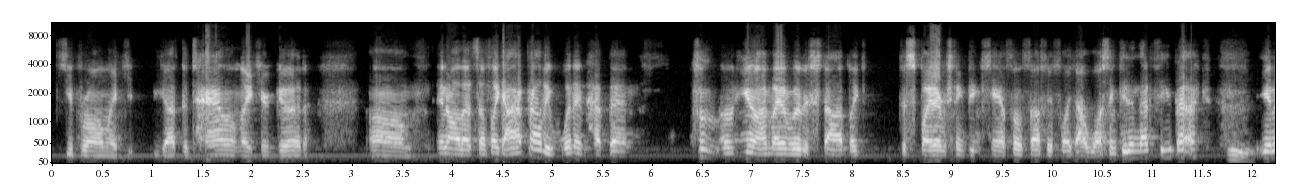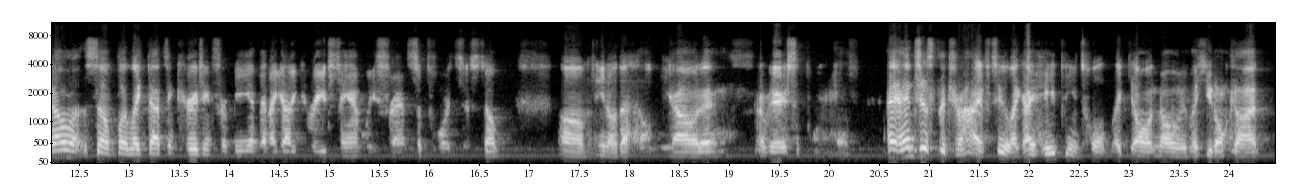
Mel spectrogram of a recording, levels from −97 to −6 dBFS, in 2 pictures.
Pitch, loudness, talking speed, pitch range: 110 Hz, -21 LUFS, 215 wpm, 105-135 Hz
